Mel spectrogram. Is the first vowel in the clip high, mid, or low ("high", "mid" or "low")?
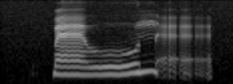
low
